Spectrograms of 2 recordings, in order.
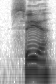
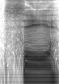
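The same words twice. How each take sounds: First: Put-on high, loud boyish farewell; raised, easy send-off; Ben's cheerful goodbye. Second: Offhand, muttered send-off; murmured reply. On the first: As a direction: call a light goodbye. Ben's goodbye, against Sorrel's murmured reply. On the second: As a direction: mumble goodbye while settling to sleep. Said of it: "murmured Sorrel". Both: A narrator's reading.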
